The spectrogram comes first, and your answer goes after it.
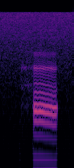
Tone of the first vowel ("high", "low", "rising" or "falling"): falling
